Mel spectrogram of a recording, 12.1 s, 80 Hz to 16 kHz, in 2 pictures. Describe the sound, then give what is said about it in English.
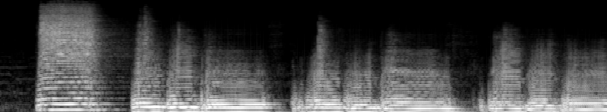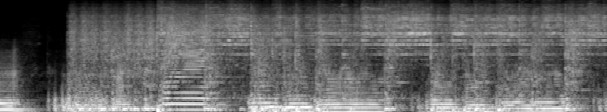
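The Pink Puffers, an alternative street marching brass band at the 4th annual Honk Festival, play loudly, opening with punchy, rhythmic repeated horn blasts before the whole ensemble swells into a fuller, continuous brassy wall of sound. “That's the Pink Puffers. They're just one of the 28 alternative marching bands represented here.”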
